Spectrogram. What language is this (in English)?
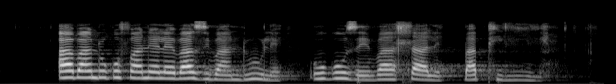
South Ndebele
